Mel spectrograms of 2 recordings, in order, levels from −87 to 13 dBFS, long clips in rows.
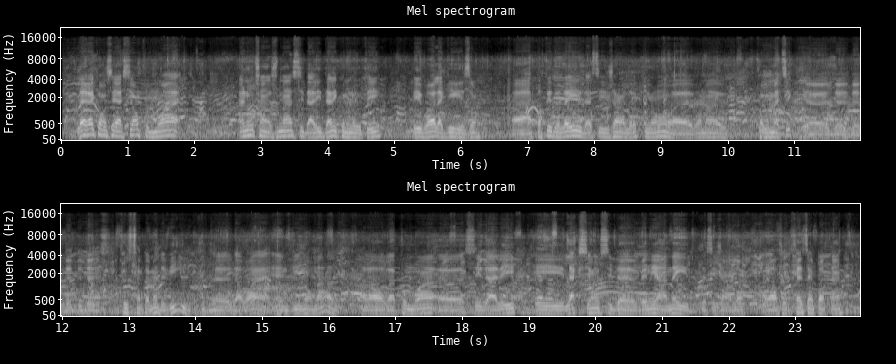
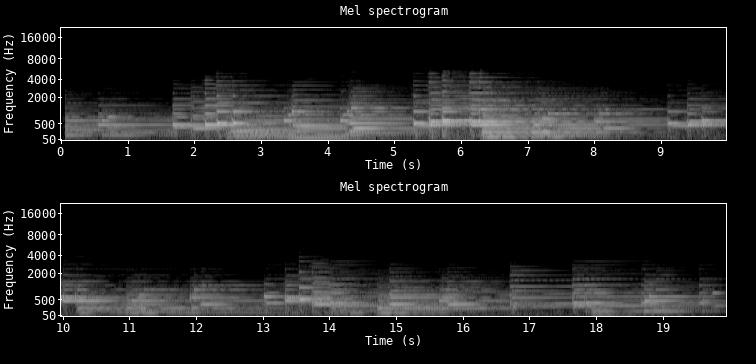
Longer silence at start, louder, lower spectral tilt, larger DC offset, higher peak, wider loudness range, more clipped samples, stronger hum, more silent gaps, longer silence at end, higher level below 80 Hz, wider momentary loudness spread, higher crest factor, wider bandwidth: about the same, 0 s vs 0.05 s; first, -20 LUFS vs -32 LUFS; second, -4.5 dB/octave vs -11 dB/octave; neither; first, -4 dBFS vs -10 dBFS; second, 3 LU vs 12 LU; neither; neither; neither; about the same, 0 s vs 0 s; about the same, -56 dBFS vs -58 dBFS; second, 7 LU vs 19 LU; about the same, 18 dB vs 22 dB; first, 16.5 kHz vs 5.2 kHz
